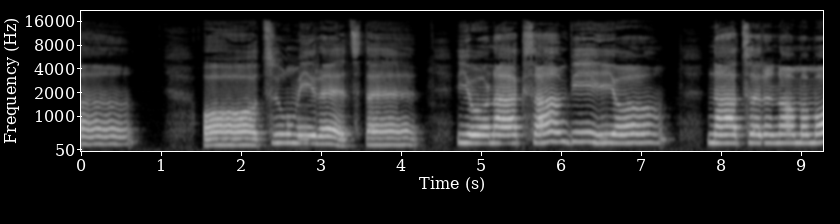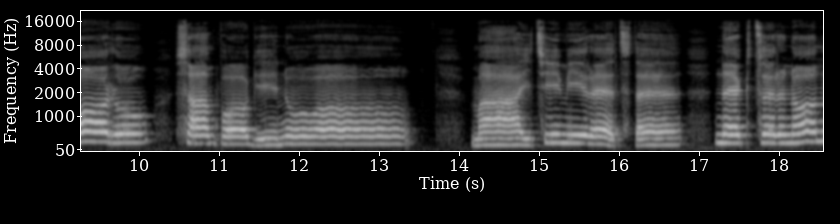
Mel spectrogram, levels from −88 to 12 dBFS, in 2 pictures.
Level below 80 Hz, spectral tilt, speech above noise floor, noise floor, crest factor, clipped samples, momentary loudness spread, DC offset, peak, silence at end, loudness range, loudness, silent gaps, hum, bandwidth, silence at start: -74 dBFS; -3.5 dB/octave; 40 dB; -59 dBFS; 16 dB; under 0.1%; 11 LU; under 0.1%; -4 dBFS; 0 s; 3 LU; -20 LUFS; none; none; 16.5 kHz; 0 s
